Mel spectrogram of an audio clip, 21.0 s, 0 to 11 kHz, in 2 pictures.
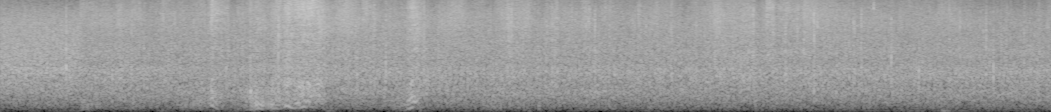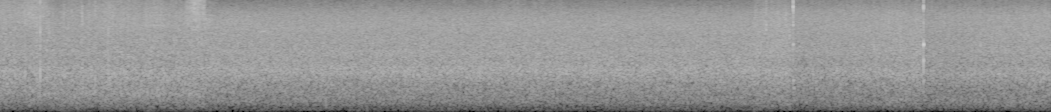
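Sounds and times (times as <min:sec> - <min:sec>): rain falling: 0:00.0 - 0:21.0
raindrops tapping: 0:00.6 - 0:12.6.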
